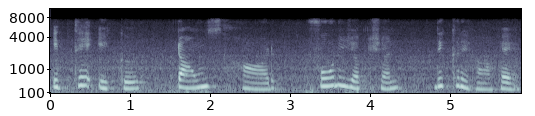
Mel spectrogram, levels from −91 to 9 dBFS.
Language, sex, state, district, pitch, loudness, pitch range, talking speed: Punjabi, female, Punjab, Kapurthala, 225 Hz, -18 LUFS, 210-275 Hz, 90 wpm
